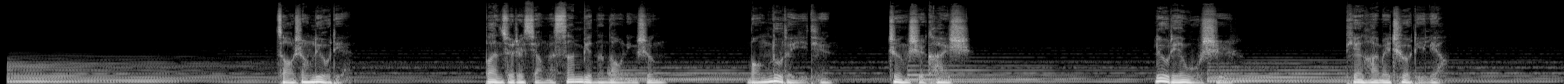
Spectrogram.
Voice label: 走心企业宣传

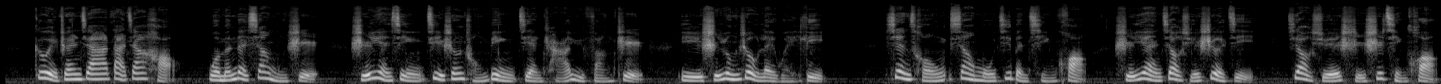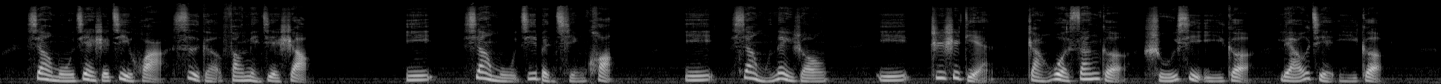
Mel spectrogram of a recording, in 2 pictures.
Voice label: 专题课件等讲解

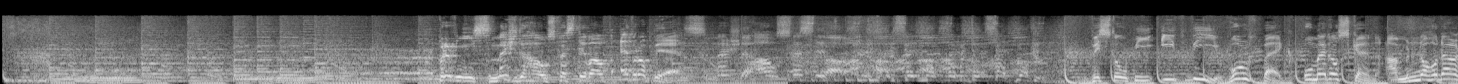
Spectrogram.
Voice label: 捷克语男

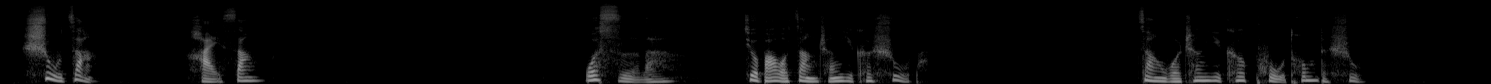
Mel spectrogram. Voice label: 朗诵; 树葬

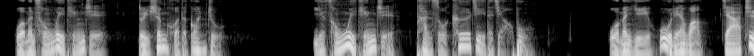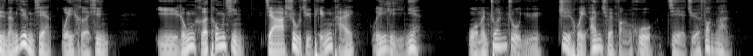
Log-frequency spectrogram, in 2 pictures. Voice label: 品牌宣传广告 试音

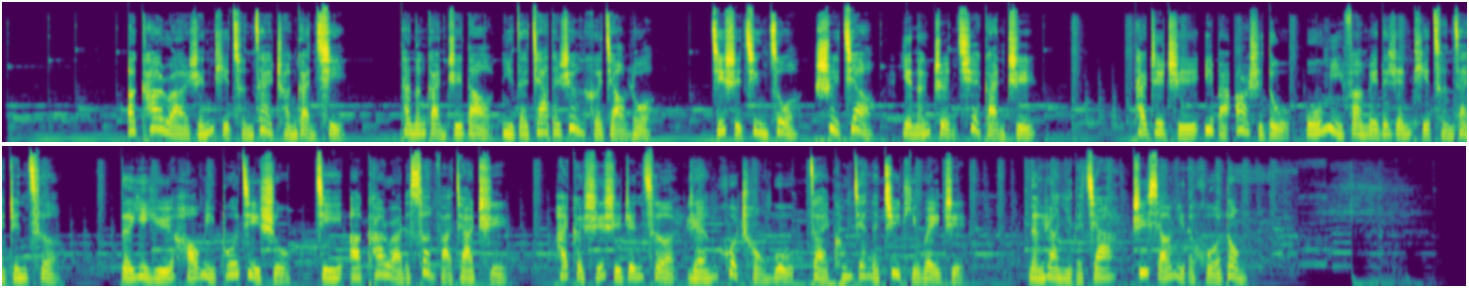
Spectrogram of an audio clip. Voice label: 广告沉稳优雅; 人体存在传感器

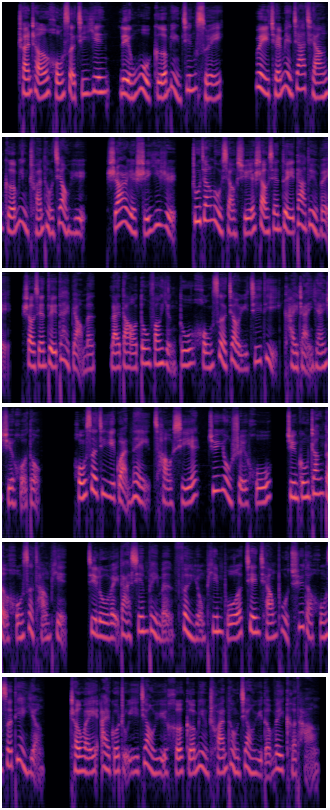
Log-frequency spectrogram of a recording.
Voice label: 女新闻

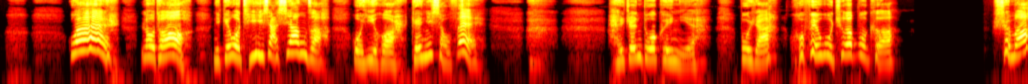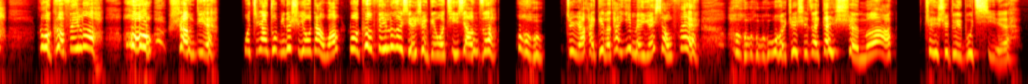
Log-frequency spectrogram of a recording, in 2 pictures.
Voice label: 翻译腔中年妇女

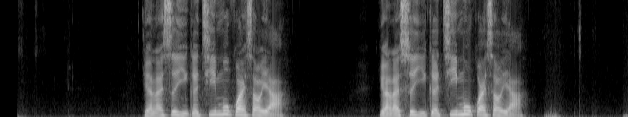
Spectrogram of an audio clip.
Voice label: 采访录音

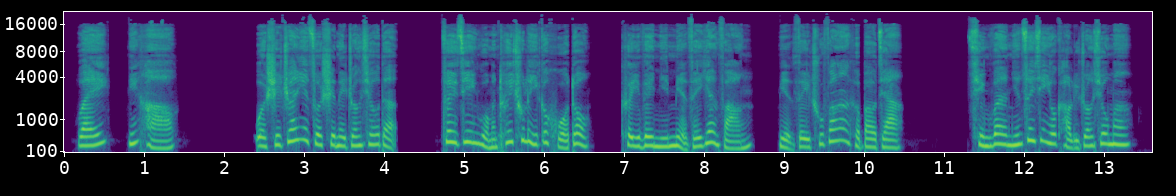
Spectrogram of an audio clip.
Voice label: 电话机器人

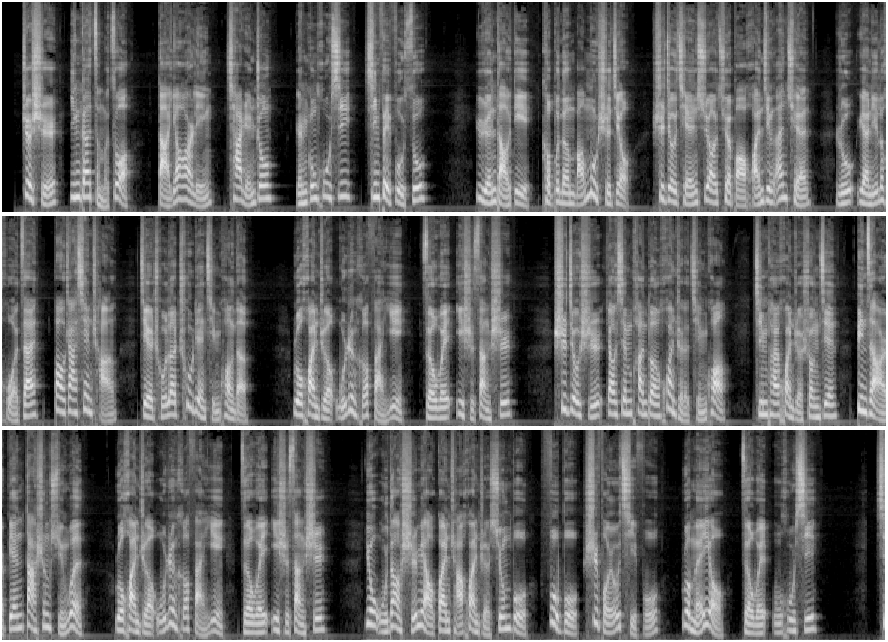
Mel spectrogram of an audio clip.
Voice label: 形象年轻男声

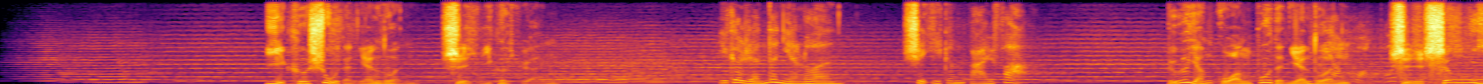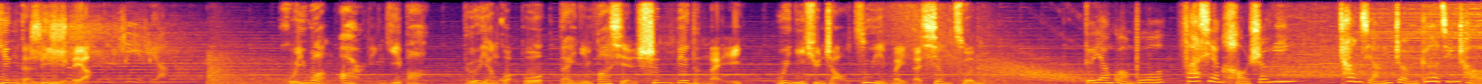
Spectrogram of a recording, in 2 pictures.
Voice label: 跨年宣传片

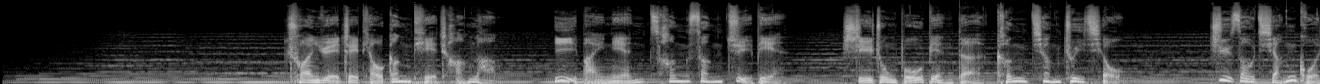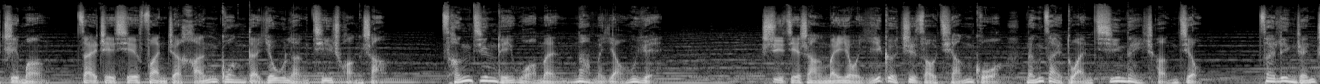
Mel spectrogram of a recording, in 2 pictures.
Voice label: 纪录片抒情记录

